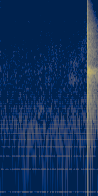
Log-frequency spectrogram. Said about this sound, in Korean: 손뼉 치면 끝납니다.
